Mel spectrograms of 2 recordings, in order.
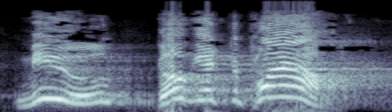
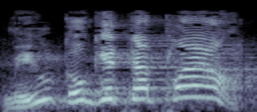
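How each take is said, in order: First: It is yelled very loudly. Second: It is said louder than normal.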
